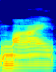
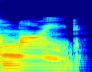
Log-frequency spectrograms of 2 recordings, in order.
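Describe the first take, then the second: First: The word ends without an N sound. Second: The word ends with a clear N sound. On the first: The speaker calls it wrong. "we say my, ... there's no N sound" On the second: The speaker calls it right. "So mind, mind"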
